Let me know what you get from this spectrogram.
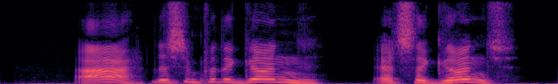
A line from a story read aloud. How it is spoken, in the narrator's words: cried Archie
